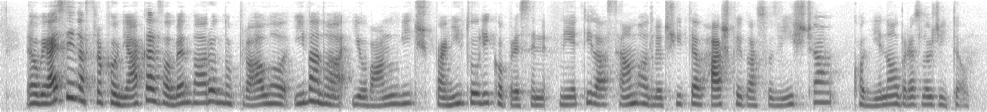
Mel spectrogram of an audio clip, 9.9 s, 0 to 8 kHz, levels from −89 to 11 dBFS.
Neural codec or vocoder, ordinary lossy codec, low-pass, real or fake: codec, 16 kHz, 0.8 kbps, ZipCodec; none; none; fake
